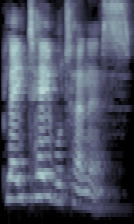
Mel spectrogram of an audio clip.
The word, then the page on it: play table tennis: British English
